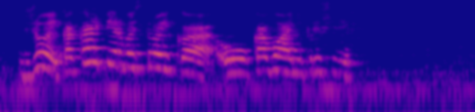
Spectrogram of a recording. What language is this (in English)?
Russian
